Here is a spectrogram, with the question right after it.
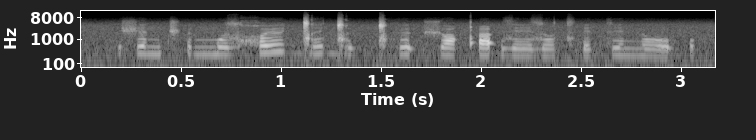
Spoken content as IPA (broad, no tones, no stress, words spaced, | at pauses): ʃɛŋt͡ʃʼʏŋ͡mozχʏː ɡ͡ǀɛɡ͡ǀʏʔ ǀʰʏʔ ʃo qʼeʔzeːzot͡sʼe kɪ noʔ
